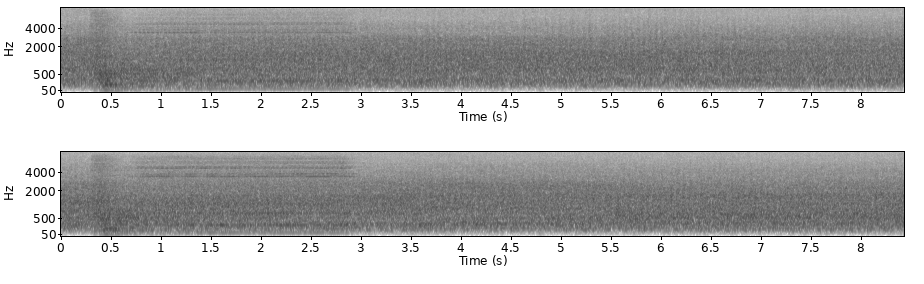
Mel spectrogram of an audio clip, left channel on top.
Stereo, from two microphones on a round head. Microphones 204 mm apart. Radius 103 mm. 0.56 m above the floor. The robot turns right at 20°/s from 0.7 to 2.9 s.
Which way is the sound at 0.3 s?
10° left (ahead or behind).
